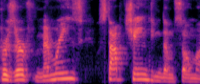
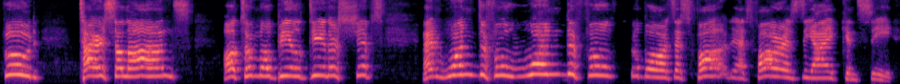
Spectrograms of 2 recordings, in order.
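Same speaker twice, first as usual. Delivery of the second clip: much higher, slow, grandiose villain monologue; villain's grand speech; 11 semitones higher, 4 dB louder, slower than usual. Retold or imitated. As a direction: sell the dream like a scheming visionary. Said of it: "This speech is fantastic".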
